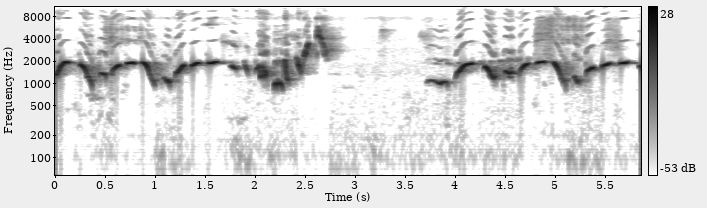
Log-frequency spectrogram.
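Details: Sharp 'tembakan' song of a white-rumped shama used to lure other shamas into song: a rolling chain of loud, looping whistled notes with high buzzy overtones, a brief pause, then the chain resumes.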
